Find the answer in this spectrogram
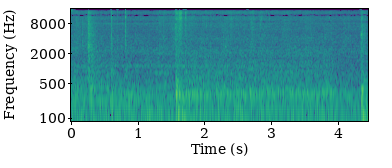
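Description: Self-service bag drop conveyor belt starting with a sharp thump about one and a half seconds in, then running with a steady hum as it carries a suitcase away.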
